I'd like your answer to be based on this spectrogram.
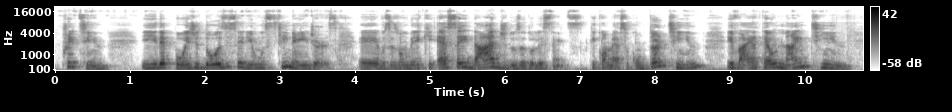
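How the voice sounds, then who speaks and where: A woman teaching in a casual video lesson, friendly and lively, breaking up her explanations with slow, clearly spoken English examples. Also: mid-range voice. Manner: friendly, addresses viewers as gente.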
